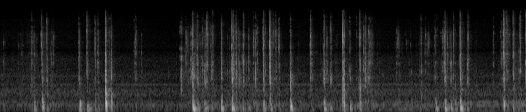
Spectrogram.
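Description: Typing on a computer keyboard: a few scattered keystrokes, a short pause about two seconds in, then a quick, dense run of keystrokes.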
